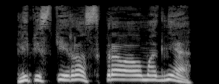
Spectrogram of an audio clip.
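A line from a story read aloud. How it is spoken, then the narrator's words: Anime-style battle shout. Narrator (Russian): зачем-то закричал он, как в японских мультиках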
